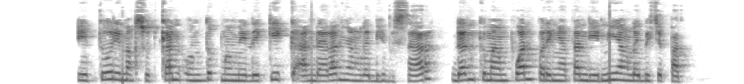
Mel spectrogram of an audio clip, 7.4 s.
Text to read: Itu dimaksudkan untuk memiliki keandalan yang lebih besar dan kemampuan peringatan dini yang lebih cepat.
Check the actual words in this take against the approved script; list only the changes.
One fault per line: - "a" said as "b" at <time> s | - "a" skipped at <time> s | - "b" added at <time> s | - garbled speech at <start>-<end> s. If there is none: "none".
none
